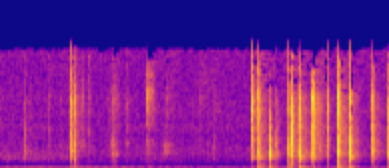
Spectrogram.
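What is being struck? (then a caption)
Small plastic jar. Long nails tap and scratch the lid and sides of a small, hollow, green plastic Kamill hand cream jar held in the hands. Soft, faint scratching gives way to a quick flurry of sharp, bright, clicky taps with a hollow plastic knock. A steady low hum runs underneath.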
